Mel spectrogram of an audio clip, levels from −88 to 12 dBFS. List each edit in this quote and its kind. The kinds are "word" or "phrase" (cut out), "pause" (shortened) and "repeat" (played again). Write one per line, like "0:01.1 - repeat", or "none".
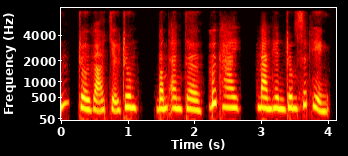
0:02.1 - pause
